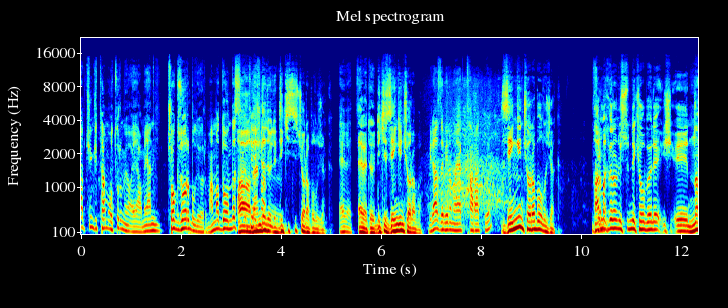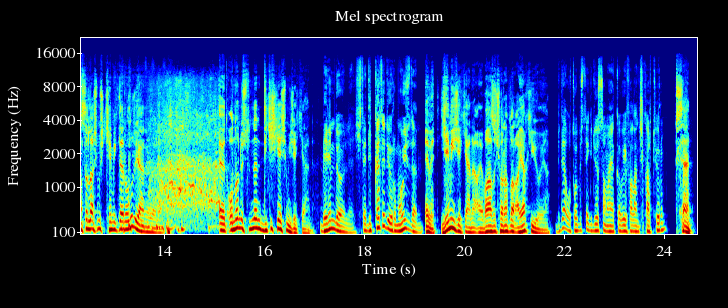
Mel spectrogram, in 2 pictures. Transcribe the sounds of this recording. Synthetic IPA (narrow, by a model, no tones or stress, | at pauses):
ap̚t͡ʃʰyɲcyt̪ʰamo̞t̪ʰuɾmujoajaːmjaːnit͡ʃʰo̞kzo̞ɾbulˠujo̞ɾumamad̪o̞nd̪asaabænɛd̪ɛø̞jlʲɛd̪icʰisːizt͡ʃʰo̞ɾapo̞lˠud͡ʒa̰k | ɛvɛt̪ɛvɛt̪øɛd̪icʰizɛɲɟint͡ʃʰo̞ɾabɯbiɾazd̪abenimajak̚pʰaɾaklˠɯzɛɲɟint͡ʃʰo̞ɾabɯo̞lˠud͡ʒak | pʰaɾmaklˠaɾɯnnyst̪ynd̪ecʰio̞bø̞jlʲɛʃɛːnasɯllːˠaʃ̬mɯʃcʰe̞miclʲæɾolˠuɾjaːnibøjlʲɛ | ɛvɛt̪ʰo̞nˠaɾɯnyst̪ynd̪ænd̪icʰiʃɟɛt͡ʃmijd͡ʒɛcja̰ːnɪbe̞nimd̪ɛøjlʲɛi̥ʃt̪ɛd̪ikʰːat̪ʰed̪ijo̞ɾumo̞jyzd̪ænɛvɛt̪jemijd͡ʒɛcjaːniabaːzɯt͡ʃʰo̞ɾaplˠaɾajakʰjijo̞̰ja̰bid̪ɛo̞t̪ʰo̞byst̪ʰɛɟid̪ijoɾsamajakːabajɯfalˠant͡ʃʰɯ̥kʰaɾt̪ʰɯjo̞ɾum | sæn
